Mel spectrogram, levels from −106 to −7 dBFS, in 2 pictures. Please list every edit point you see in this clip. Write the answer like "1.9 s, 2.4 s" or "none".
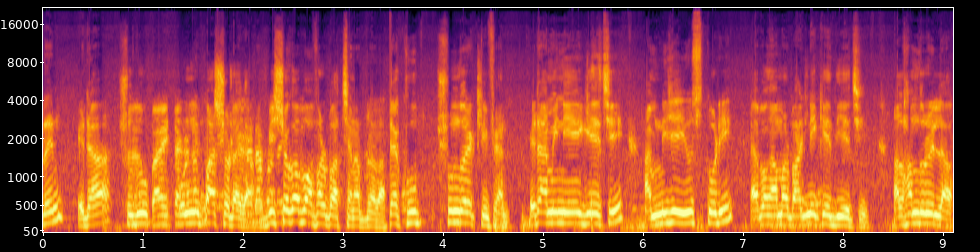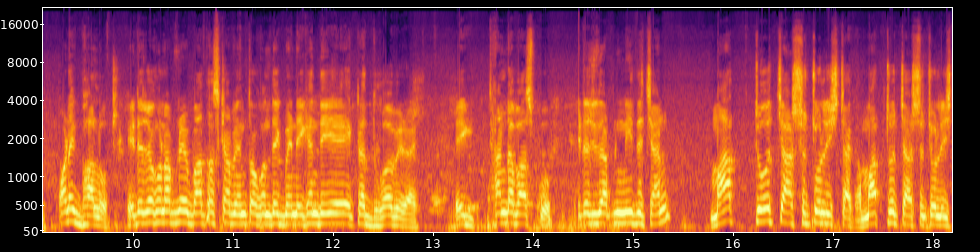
3.5 s, 14.5 s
